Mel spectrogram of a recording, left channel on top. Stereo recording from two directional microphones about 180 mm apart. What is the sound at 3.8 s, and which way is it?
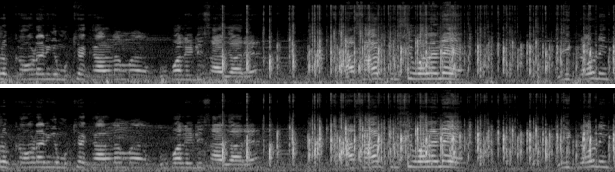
Speech, 40° left (ahead or behind).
